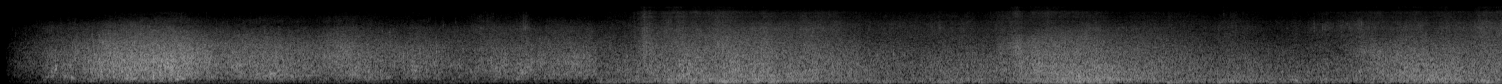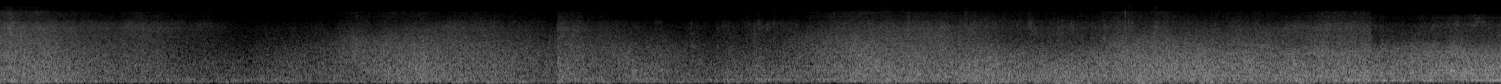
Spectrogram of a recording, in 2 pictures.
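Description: Ocean surf breaking and washing up a beach among blocks of glacial ice, swelling and falling away every few seconds, with wind.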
